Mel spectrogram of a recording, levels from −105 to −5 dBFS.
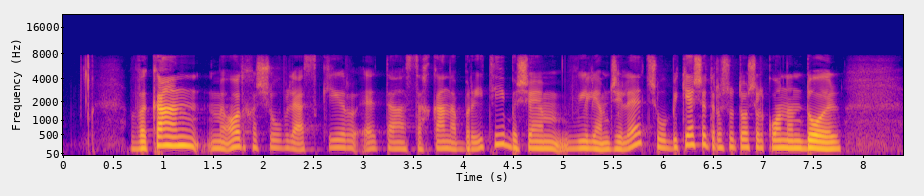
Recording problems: high frequencies cut off; noticeable; nothing above 8 kHz

